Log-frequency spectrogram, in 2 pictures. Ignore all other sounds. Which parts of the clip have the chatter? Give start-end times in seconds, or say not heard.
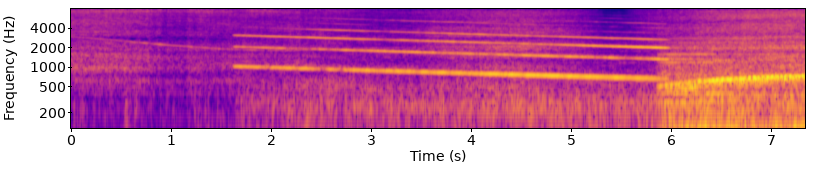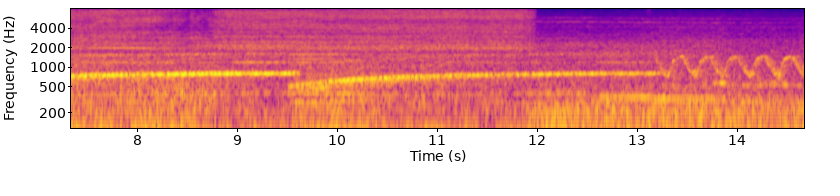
not heard.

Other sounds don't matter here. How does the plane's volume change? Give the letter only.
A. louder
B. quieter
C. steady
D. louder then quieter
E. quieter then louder
A.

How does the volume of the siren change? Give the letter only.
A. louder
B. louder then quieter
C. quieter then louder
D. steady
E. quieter
B.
